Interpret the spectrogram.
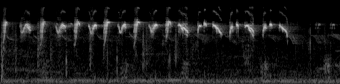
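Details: Kolibri wulung sunbird singing hard: a dense, rapid run of around twenty high, sharp, twittering notes. The final notes are slurred, and the run ends abruptly after about three seconds.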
